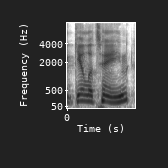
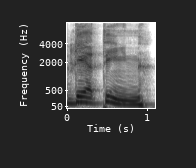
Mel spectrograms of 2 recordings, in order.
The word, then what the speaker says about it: guillotine: Guillotine. Doge. I don't think it's you pronounce the L's, Dave.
